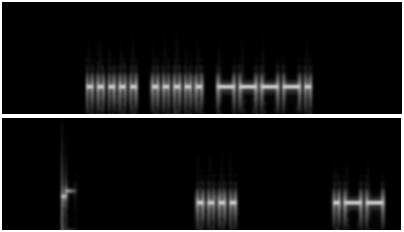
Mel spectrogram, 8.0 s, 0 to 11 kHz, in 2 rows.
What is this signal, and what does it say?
Morse code, heard as a keyed tone, about 22 wpm, spaced as for 13 wpm, 700 Hz. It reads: 559 HW
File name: Top 90 QSO Elements - 6x Character Spacing - 22wpm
